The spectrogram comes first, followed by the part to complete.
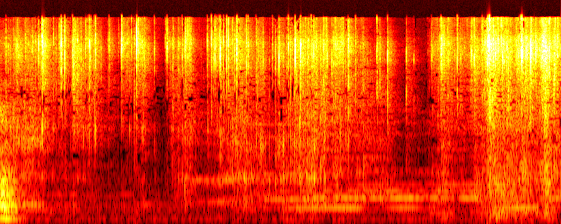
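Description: Clear plastic wrapping crinkling irregularly as a pair of silicone hot mats is handled and turned over.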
